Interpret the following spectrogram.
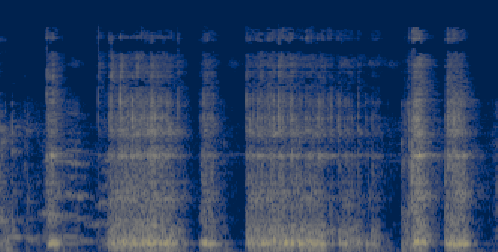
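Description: Drinking through a straw from a nearly empty plastic cup of iced drink: several short, noisy slurps as the straw draws air and the last of the liquid.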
